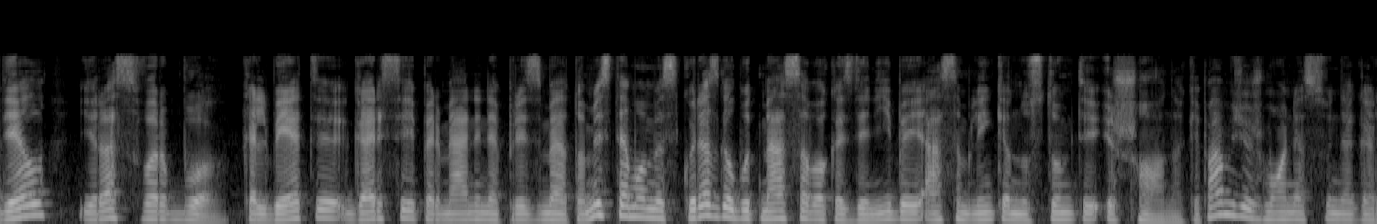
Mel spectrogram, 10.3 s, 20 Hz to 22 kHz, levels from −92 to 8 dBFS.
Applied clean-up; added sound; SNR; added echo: none; none; none; none.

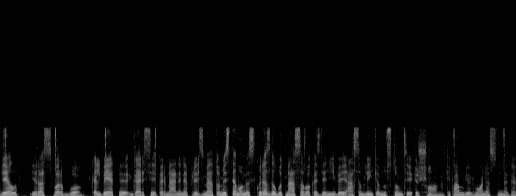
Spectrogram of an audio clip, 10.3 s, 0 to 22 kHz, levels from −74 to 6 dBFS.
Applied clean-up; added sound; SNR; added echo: neural diffusion model UNIVERSE++.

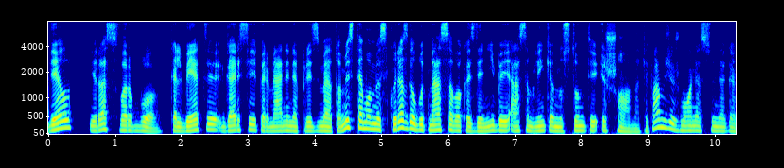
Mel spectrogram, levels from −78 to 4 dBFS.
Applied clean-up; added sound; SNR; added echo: neural mask model DeepFilterNet 3.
